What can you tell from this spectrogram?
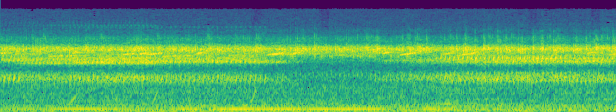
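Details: Tree frogs at night in a North Carolina backwoods swamp, a thick continuous trilling chorus in stacked high bands, with a low steady hum audible beneath for most of the stretch.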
